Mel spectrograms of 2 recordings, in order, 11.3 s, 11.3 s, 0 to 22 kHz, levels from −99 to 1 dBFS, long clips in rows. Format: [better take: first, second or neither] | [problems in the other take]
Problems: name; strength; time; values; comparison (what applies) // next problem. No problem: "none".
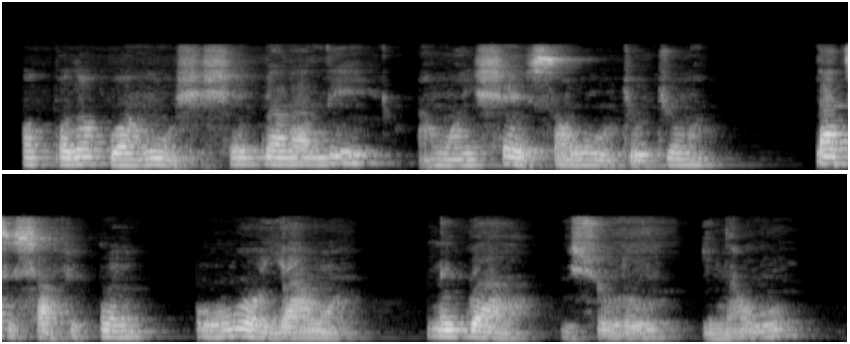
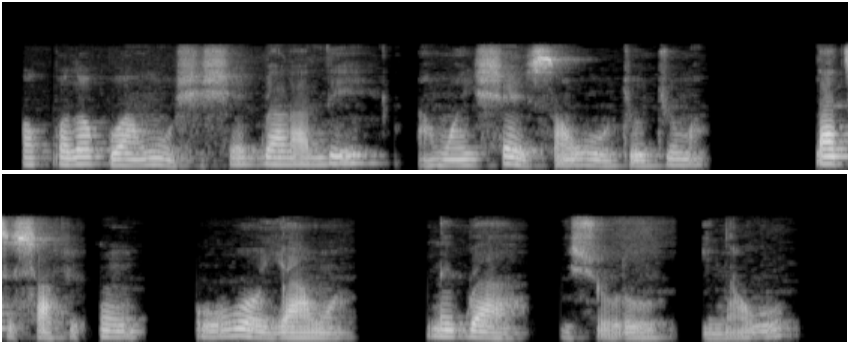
second | room echo; dies away in 0.3 s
